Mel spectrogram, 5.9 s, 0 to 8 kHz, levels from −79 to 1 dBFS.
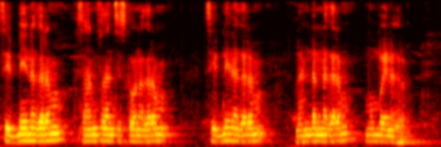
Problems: none marked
